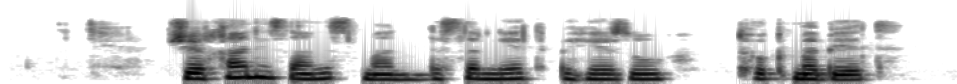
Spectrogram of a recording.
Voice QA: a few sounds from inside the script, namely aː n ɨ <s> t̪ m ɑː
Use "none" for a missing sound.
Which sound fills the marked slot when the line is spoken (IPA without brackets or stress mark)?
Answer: s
